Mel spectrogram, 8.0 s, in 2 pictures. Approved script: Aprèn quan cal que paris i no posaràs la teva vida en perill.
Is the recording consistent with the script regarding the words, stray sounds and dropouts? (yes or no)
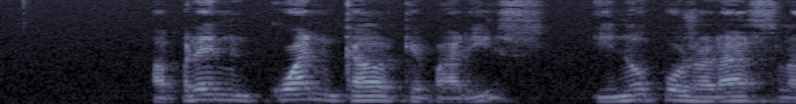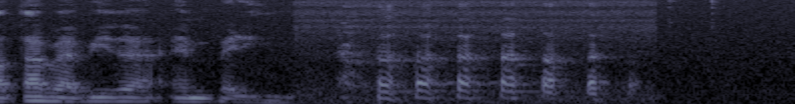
no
